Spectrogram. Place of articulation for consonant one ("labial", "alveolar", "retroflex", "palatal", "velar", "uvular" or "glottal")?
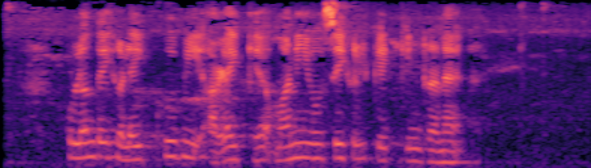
velar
